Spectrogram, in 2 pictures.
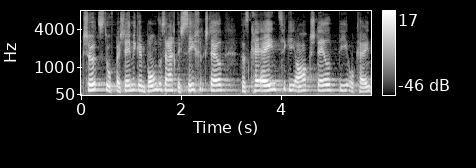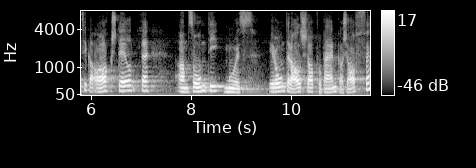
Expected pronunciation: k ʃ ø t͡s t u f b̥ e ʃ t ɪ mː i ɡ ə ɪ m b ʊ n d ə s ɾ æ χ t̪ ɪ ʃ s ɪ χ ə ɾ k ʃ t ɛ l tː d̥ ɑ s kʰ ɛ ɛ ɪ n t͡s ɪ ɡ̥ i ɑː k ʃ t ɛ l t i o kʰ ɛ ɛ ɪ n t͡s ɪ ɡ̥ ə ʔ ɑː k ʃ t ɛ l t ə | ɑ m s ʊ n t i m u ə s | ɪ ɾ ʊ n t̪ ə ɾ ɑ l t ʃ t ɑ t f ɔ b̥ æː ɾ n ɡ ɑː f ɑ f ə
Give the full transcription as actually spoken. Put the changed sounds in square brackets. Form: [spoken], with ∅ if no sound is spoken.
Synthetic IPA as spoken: k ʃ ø t͡s t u f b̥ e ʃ t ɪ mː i ɡ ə ɪ m b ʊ n d ə s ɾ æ χ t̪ ɪ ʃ s ɪ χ ə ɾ k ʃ t ɛ l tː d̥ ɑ s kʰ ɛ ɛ ɪ n t͡s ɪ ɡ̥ i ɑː k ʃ t ɛ l t i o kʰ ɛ ɛ ɪ n t͡s ɪ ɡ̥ ə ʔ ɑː k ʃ t ɛ l t ə | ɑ m s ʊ n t i m u ə s | ɪ ɾ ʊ n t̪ ə ɾ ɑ l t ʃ t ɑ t f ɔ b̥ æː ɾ n ɡ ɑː [ʃ] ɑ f ə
